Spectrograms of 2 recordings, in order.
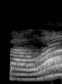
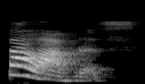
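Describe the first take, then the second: First: Palavras with LA loud and drawn right out; stress on LA. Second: Said in the usual way. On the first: Shown as a demonstration. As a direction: stretch the middle LA of Palavras, loudly. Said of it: "O lá". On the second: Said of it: "Qual é a sílaba tônica de palavras?".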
